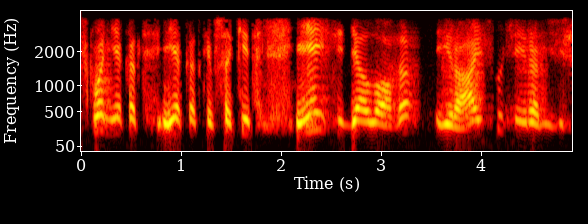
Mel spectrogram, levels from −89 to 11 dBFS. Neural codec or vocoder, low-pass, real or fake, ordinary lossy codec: none; 3.6 kHz; real; AAC, 16 kbps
